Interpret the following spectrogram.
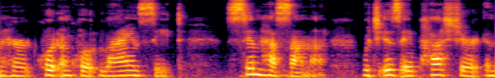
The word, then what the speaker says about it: Simhasana: unquote lion seat, pardon me, or Simsahana. Pardon me, I didn't say that correctly, I think. Let me try again to say the lion seat, and I think it's Sanskrit. Simhasana. Maybe I did say it correctly.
